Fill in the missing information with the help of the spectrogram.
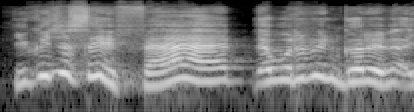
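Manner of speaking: laughing objection to the insult; amused protest. Real, not acted. Teacher teases the student over saying fatty.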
